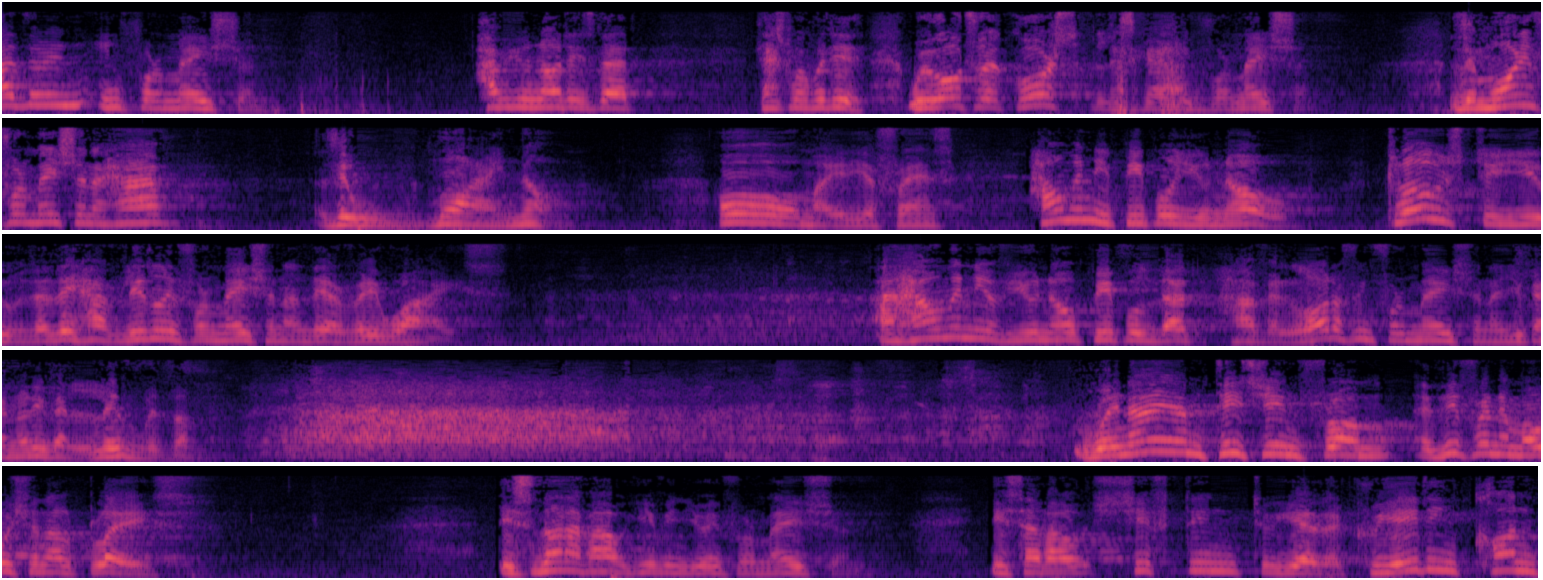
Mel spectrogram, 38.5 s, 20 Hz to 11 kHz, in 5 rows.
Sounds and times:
Male speech, man speaking: 0:00.0 - 0:01.4, 0:02.4 - 0:03.2, 0:03.8 - 0:06.6, 0:07.2 - 0:08.7, 0:09.3 - 0:10.7, 0:11.3 - 0:17.9, 0:19.8 - 0:24.1, 0:28.5 - 0:31.9, 0:33.3 - 0:35.2, 0:35.8 - 0:38.4.

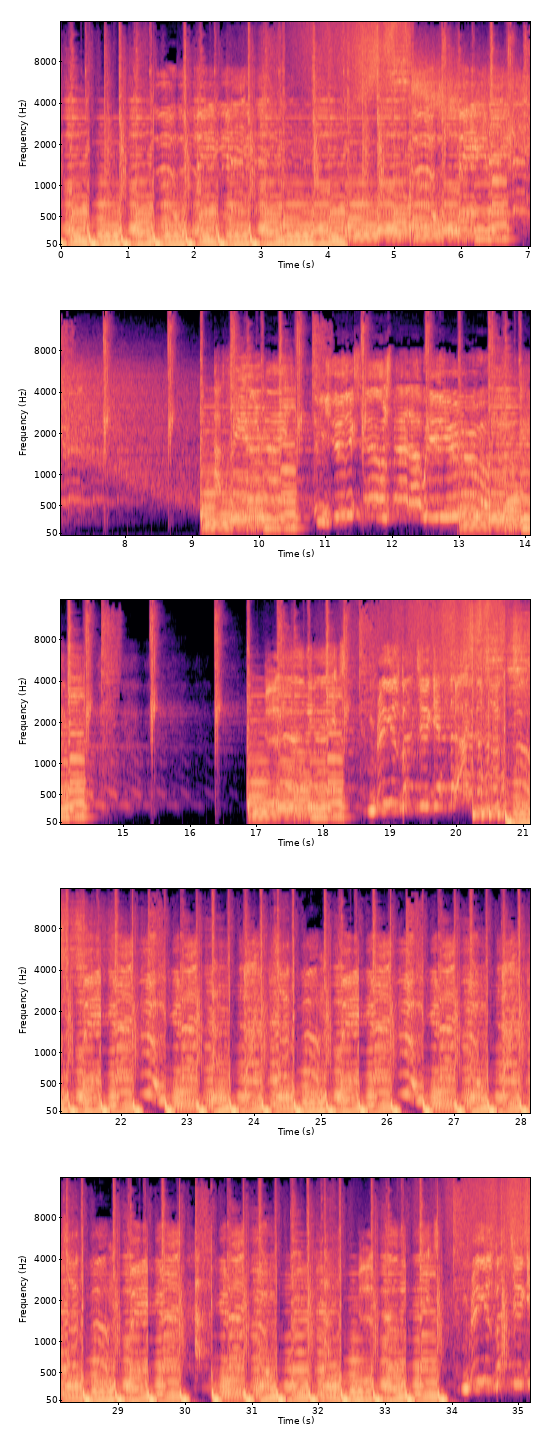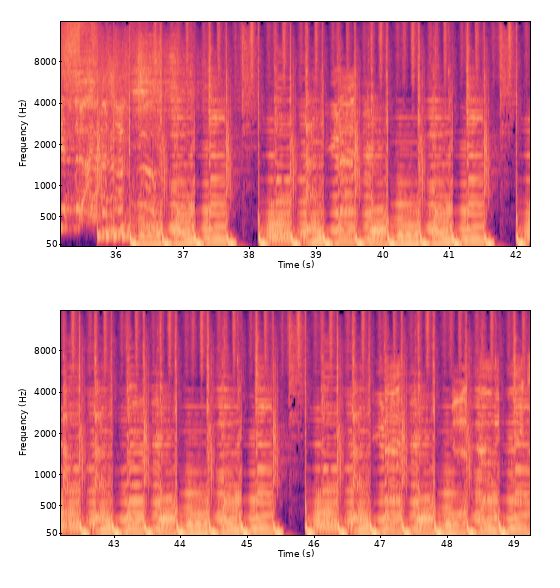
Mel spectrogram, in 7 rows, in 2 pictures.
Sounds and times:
Funk: 0:00.0 - 0:07.1, 0:20.2 - 0:34.9, 0:35.7 - 0:49.2
Rhythm and blues: 0:00.0 - 0:15.8, 0:16.4 - 0:49.2
Independent music: 0:00.0 - 0:49.2.

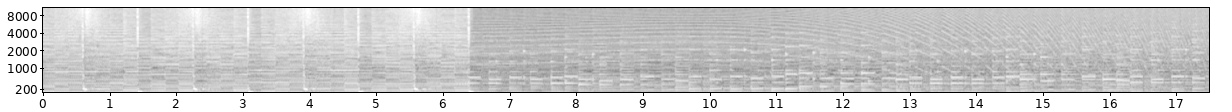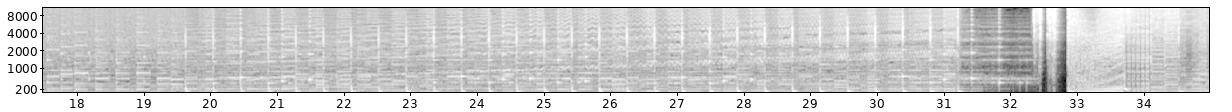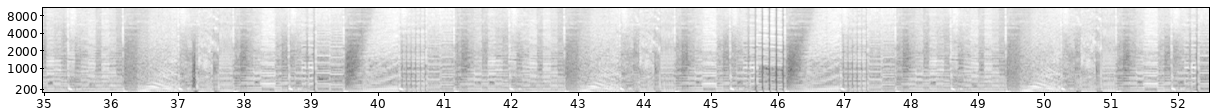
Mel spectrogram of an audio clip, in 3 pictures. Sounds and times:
Dubstep: 0:00.0 - 0:31.6, 0:32.8 - 0:52.4.

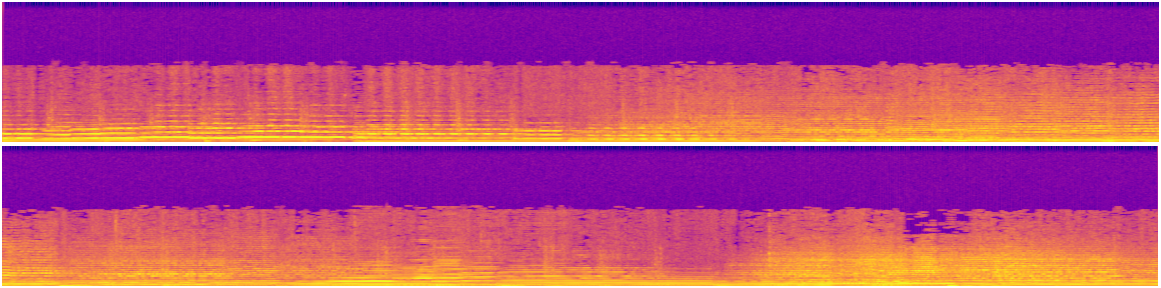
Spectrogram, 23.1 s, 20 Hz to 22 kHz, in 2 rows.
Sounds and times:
Cello: 0:00.0 - 0:23.1.

